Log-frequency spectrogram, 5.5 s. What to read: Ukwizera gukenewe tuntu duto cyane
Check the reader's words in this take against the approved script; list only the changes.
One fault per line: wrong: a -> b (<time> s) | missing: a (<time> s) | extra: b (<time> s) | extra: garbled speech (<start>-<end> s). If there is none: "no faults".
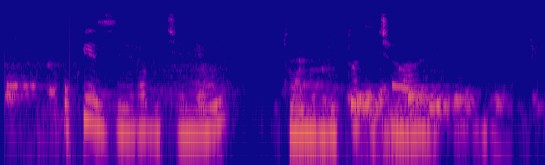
no faults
